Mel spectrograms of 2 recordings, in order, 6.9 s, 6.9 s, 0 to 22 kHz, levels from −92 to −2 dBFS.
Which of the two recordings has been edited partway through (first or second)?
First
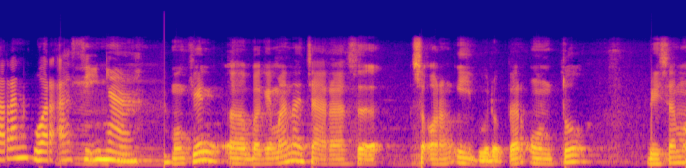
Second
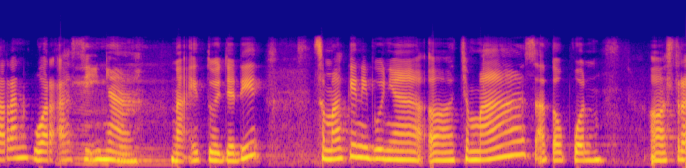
first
